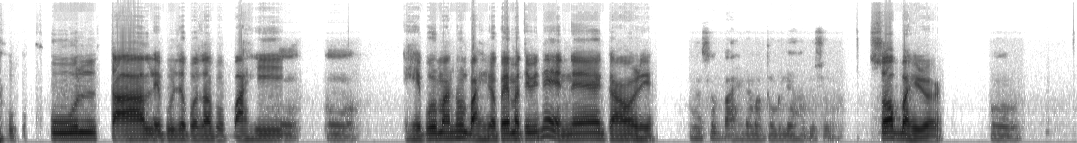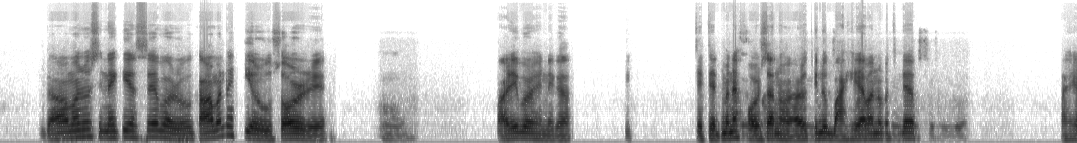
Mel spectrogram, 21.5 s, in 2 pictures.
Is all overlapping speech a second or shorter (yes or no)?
no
